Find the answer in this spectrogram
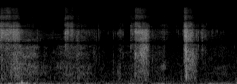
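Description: Footsteps on the ice of a frozen creek: about four short crunching steps in two seconds, the last one with a sharper knock.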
